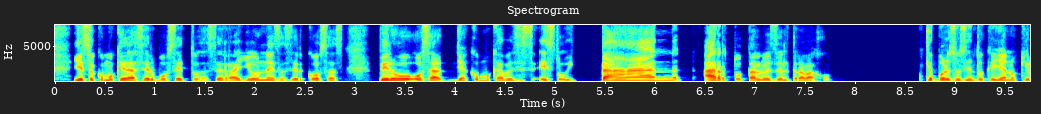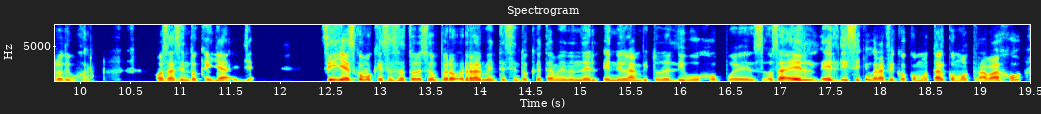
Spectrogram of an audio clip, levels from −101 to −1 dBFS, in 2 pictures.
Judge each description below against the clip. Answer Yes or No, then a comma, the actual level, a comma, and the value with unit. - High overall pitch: No, low, 135 Hz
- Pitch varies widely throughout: Yes, wide, 5.9 semitones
